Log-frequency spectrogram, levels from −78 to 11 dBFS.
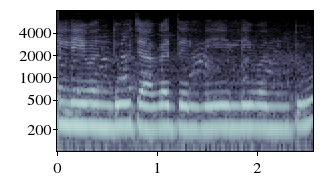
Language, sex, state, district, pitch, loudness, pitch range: Kannada, female, Karnataka, Raichur, 215 Hz, -12 LUFS, 210-225 Hz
